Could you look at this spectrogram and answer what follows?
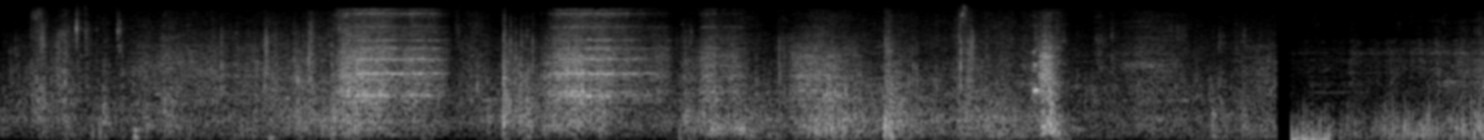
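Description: Wind buffeting the microphone and a sailboat's luffing headsail flapping and rustling, with two short squeaks about two and three seconds in. The sound cuts off abruptly near the end.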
